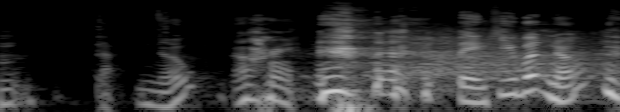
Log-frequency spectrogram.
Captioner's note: laughter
